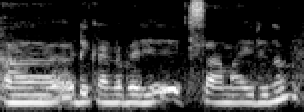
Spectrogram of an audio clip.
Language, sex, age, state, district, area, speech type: Malayalam, female, 30-45, Kerala, Alappuzha, rural, spontaneous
